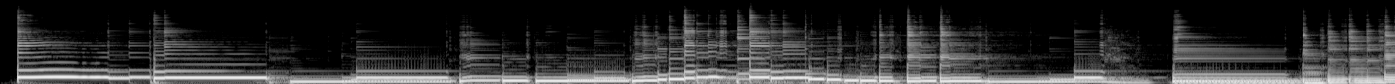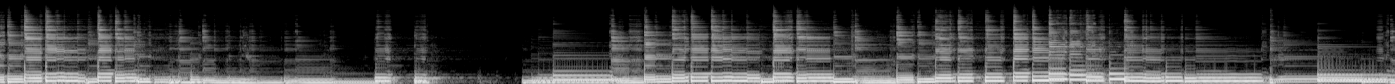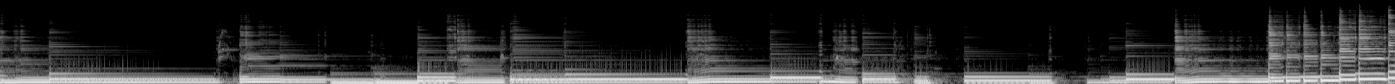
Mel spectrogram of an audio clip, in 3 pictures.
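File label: solo jazz blues, basso elettrico artigianale; Acero occhiolinato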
